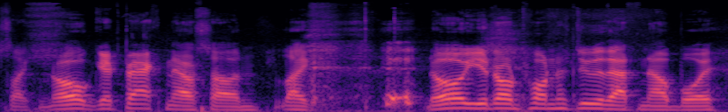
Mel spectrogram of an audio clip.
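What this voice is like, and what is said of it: Put-on Irish accent. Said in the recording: “this great like Irish accent.”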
